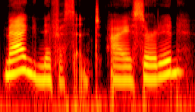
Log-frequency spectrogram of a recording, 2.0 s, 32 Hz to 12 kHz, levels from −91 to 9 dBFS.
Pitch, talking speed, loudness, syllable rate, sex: 210 Hz, 90 wpm, -22 LUFS, 4.7 syllables/s, female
